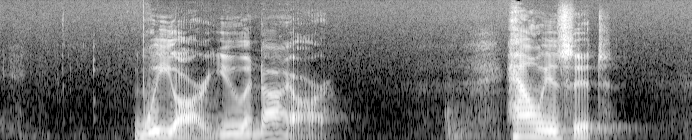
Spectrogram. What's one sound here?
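An elderly man speaks with animation into a clip-on microphone.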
